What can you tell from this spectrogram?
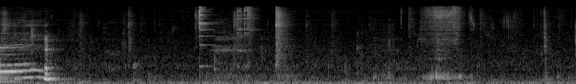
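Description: Quiet table sounds of two people eating salad: a few soft clicks and clinks of cutlery and dishes and quiet chewing, after a held musical note dies away in the first half second.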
